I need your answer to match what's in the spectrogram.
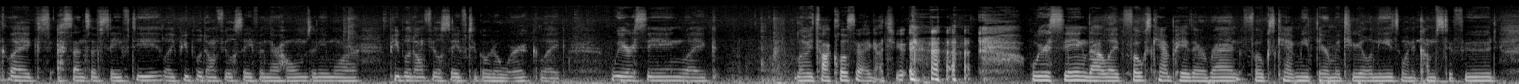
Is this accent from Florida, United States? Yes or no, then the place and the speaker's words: no; Minneapolis, Minnesota, United States; I use she, her pronouns. I grew up in Southside, Minneapolis, right across the street from Somali Mall.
